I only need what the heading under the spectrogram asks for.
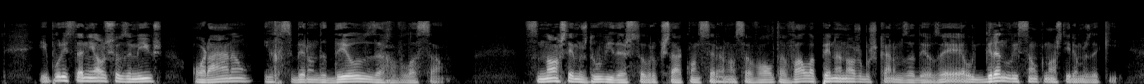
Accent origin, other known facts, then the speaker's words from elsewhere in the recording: Portugal; eu também sou português de gema, um português com o pessimismo e tudo incluído.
